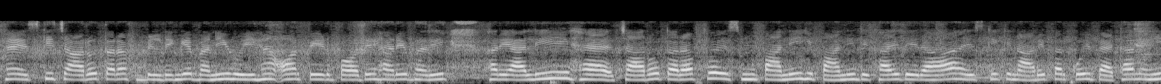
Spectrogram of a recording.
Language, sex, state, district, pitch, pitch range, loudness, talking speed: Hindi, female, Chhattisgarh, Rajnandgaon, 235 Hz, 225-245 Hz, -11 LUFS, 155 wpm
